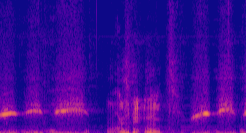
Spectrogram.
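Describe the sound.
Someone whistles a slow, wavering slow-dance tune from a university disco, two short phrases with a brief throaty vocal noise between them, the pitch drifting a little unsteadily.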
